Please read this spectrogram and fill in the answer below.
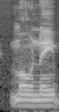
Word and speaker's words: Monat: Monate, by the way, is spelled MONAT. I thought that was a French thing, but it stands for modern nature. So it's English. So Monate, if you go to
